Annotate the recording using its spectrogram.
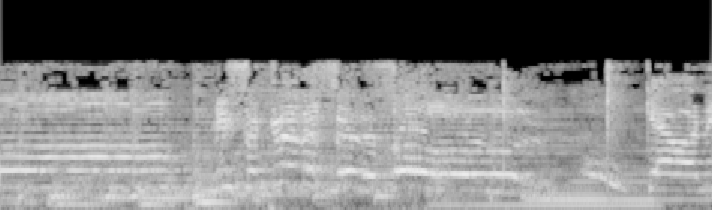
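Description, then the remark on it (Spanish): A loud, drawn-out Mexican-style grito, a high wavering yell that rises and falls, rings out over steady instrumental music with a sustained low bass, strong throughout. “Grito sangre azteca.”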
